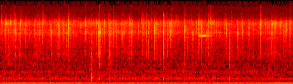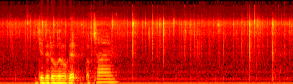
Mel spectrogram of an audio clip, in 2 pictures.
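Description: French toast sizzles and fries in a hot pan with a steady, quiet crackle throughout. A brief louder burst of sputtering comes midway, and a voice speaks briefly over the frying.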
